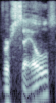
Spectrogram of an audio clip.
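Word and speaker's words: Versailles: from currently I live in local areas called versales everywhere else in the world it's pronounced versa obviously so I do 100% believe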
